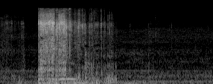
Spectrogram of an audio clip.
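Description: A dog licks wetly and slurps close by.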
